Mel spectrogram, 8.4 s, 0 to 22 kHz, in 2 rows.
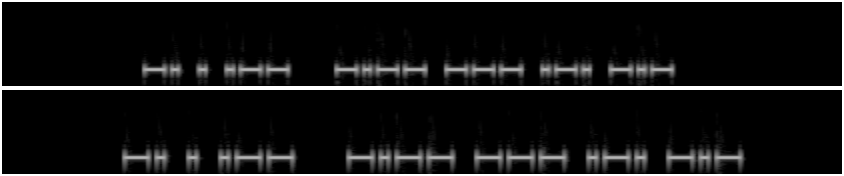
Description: Morse code, heard as a keyed tone, about 34 wpm, 700 Hz. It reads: NEW YORK NEW YORK
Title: Speed-Racing - Sets of 2 Words 30wpm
